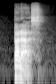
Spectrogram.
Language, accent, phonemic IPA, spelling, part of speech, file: French, France, /pa.las/, Pallas, proper noun, LL-Q150 (fra)-Pallas.wav
- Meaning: 1. Pallas 2. Pallas, the second asteroid discovered 3. a surname from Occitan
